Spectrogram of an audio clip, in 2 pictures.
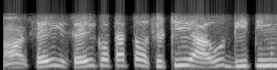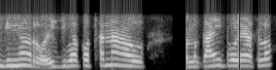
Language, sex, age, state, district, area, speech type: Odia, male, 45-60, Odisha, Nabarangpur, rural, conversation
